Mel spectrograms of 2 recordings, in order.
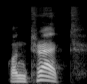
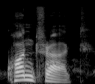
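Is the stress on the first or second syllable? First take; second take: second; first. First: The stress is on the second syllable. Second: The stress is on the first syllable. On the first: It is used as a verb. "when it becomes verb, it becomes the other way around" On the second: It is used as a noun. "For the noun, we have to stress on the first part"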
